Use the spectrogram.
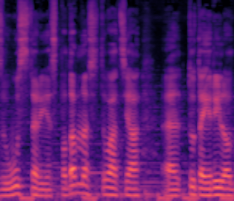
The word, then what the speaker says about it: Worcester: Nie czyta się tego Worcester, Worcester, czyta się to Worcester, Worcester, tak jakby było w o. Podobnie, a dalszą część jak w wyrazie Leicester, czyli nazwa miasta brytyjskiego,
